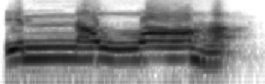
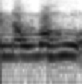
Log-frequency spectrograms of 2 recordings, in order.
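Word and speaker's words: إنَّ اللهَ: dengar innallaha innallaha apa innallahu apa innallahi innallaha innallaha kan kenapa dibacanya innallaha ee inna nah karena inna inna itu amil ya Allah itu makmul inna yang memerintahkan lafaz Allaha supaya dipatahkan.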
